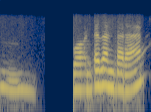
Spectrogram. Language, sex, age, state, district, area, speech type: Telugu, female, 60+, Andhra Pradesh, Konaseema, rural, conversation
